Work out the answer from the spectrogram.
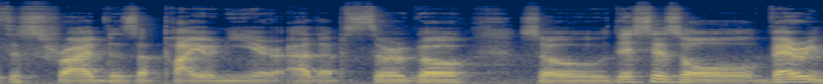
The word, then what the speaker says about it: Abstergo: the verb absterge uh actually the the proper pronunciation should be abstergo uh that's latent so that's also italian and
